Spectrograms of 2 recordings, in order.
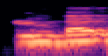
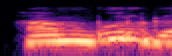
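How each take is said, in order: First: The last syllable has an 'er' vowel, berg. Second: The last syllable has an 'oo' vowel, burg. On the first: The speaker calls it wrong. "हमबर्ग नहीं है" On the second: The speaker calls it right. "हामबुर्ग नाम है उसका"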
